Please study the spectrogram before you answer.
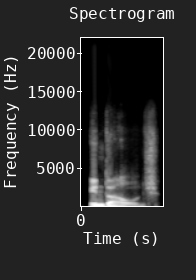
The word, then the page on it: indulge: British English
